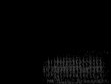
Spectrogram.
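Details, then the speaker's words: Pet dog named Lola snoring during a live stream, noticed as a weird noise: one rough, fluttering snore breath starting after a quiet moment. "uh what's that weird noise is that noise your dog snoring yes yes it is that's Lola"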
